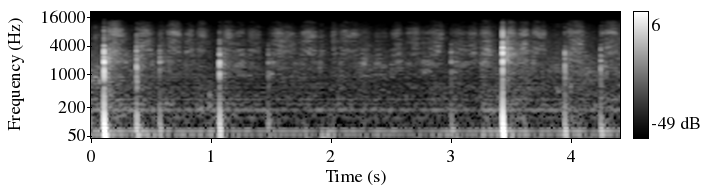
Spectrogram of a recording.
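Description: Chalk writing on a blackboard: scratchy strokes broken by a few sharp taps of the chalk on the board, the loudest about three and a half seconds in.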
